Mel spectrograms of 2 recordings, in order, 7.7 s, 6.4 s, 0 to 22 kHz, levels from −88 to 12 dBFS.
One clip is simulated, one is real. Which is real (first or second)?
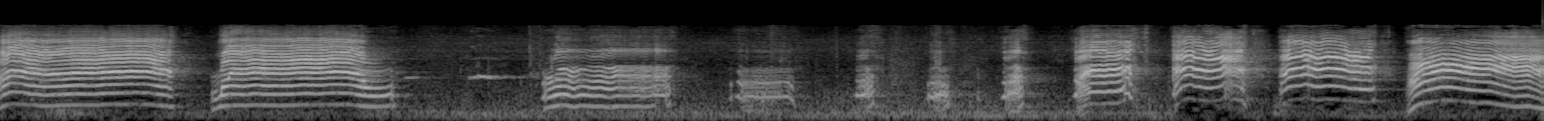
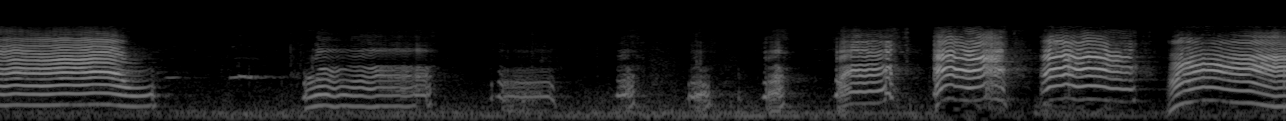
second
